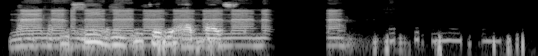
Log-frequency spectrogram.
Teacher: Langit-langit atas. Langit-langit yang dekat dengan gusi gigi seri atas. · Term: nun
